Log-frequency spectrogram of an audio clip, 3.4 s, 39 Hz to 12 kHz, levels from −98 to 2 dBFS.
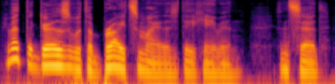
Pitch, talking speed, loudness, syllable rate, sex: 110 Hz, 250 wpm, -18 LUFS, 5.2 syllables/s, male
